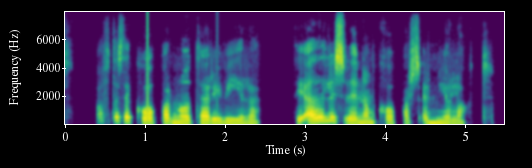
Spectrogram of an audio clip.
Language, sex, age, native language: Icelandic, female, 20-29, Icelandic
